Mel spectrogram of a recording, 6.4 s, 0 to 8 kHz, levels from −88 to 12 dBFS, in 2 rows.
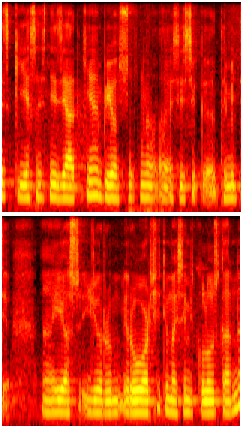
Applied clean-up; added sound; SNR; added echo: neural separator model SepFormer DNS4.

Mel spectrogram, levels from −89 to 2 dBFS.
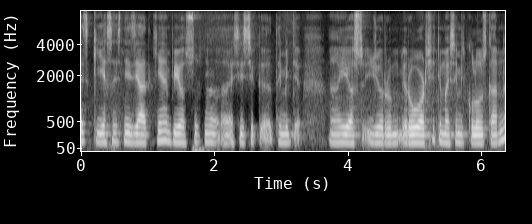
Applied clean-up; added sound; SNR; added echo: neural mask model Resemble Enhance denoiser.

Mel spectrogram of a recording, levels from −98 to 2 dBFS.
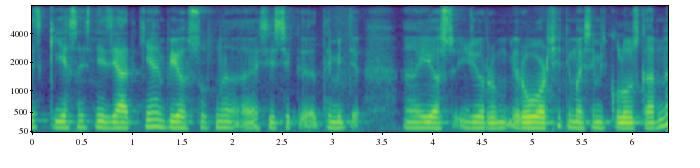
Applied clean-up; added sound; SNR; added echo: none; none; none; none.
